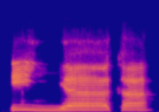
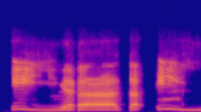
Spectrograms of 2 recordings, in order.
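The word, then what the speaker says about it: إِيَّاكَ: terdapat pada kata i jika di hurunya ya dibaca k lebihan maka akan menyebabkan suara huruf ya berubah menjadi suara huruf Jim i i itu kan kayak huruf jim I I dia tidak boleh menempel kalau berlebihan nanti khawatir Tengah lidahnya menempel ke langit-langit iya iya iyaka iyaka kalau dulu saya kayak gini banget iaka iaka gitu Dulu saya bacanya seperti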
